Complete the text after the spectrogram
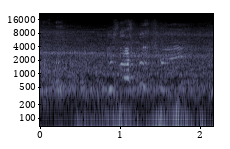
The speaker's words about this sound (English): This is us. This is our train.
